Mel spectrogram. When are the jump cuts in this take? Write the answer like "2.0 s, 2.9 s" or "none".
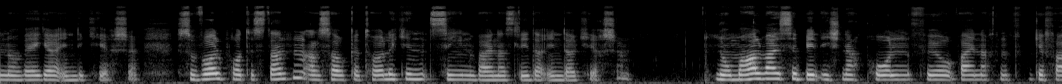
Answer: none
